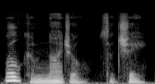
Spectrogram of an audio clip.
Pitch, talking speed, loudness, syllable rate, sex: 105 Hz, 155 wpm, -17 LUFS, 4.9 syllables/s, male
